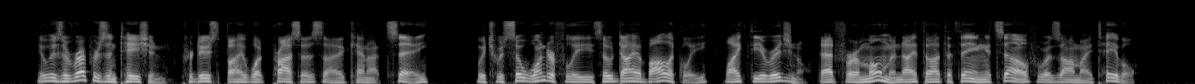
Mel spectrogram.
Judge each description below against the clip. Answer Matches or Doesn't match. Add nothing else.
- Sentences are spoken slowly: Doesn't match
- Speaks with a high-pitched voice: Doesn't match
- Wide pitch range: Doesn't match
